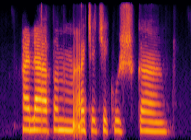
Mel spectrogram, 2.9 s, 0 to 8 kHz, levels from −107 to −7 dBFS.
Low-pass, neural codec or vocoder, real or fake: 7.2 kHz; codec, 16 kHz, 2 kbps, X-Codec, HuBERT features, trained on general audio; fake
